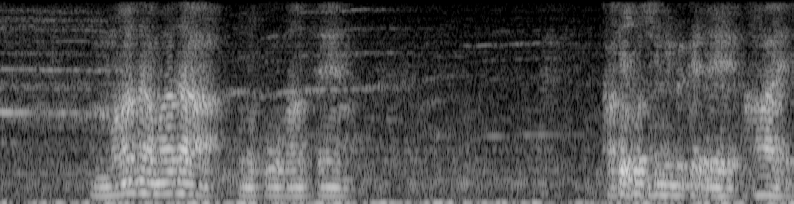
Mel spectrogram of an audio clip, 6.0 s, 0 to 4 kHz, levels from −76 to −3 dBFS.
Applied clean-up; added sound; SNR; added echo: none; none; none; reverberation time 0.2 s.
